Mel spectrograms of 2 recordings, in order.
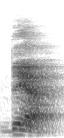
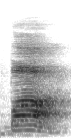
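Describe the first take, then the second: First: The vowel is a front ä like 'e'. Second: The vowel is a plain open a. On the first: "with the two dots or umlaut" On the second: "then it will be converted to bar"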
